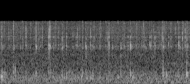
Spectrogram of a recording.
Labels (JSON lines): {"label": "ambient", "recorder": "HydroMoth"}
